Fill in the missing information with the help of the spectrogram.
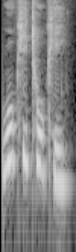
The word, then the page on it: walkie talkie: British English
